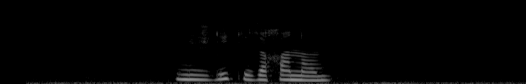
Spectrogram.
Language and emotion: Russian, neutral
